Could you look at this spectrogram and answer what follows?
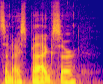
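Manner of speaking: put-on passive-aggressive tone. Retelling an agent's reply to someone handing over a bag: imitating a passive-aggressive reply. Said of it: "kind of passive aggressive".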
